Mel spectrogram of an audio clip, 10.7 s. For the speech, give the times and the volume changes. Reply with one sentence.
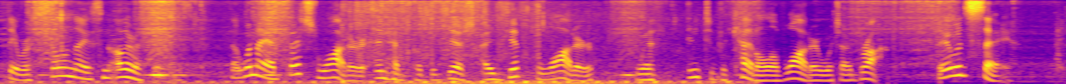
The speech can be heard from 0.1 to 10.6 s, at a steady volume.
